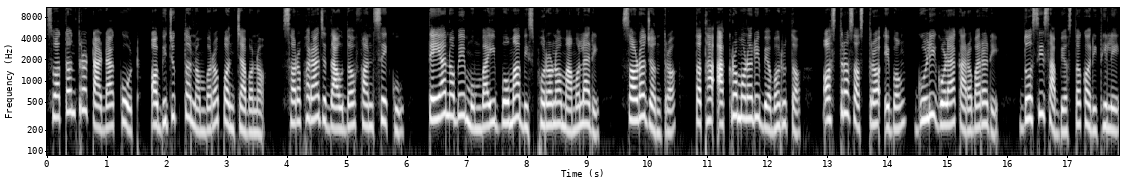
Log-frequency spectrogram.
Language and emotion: Odia, neutral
